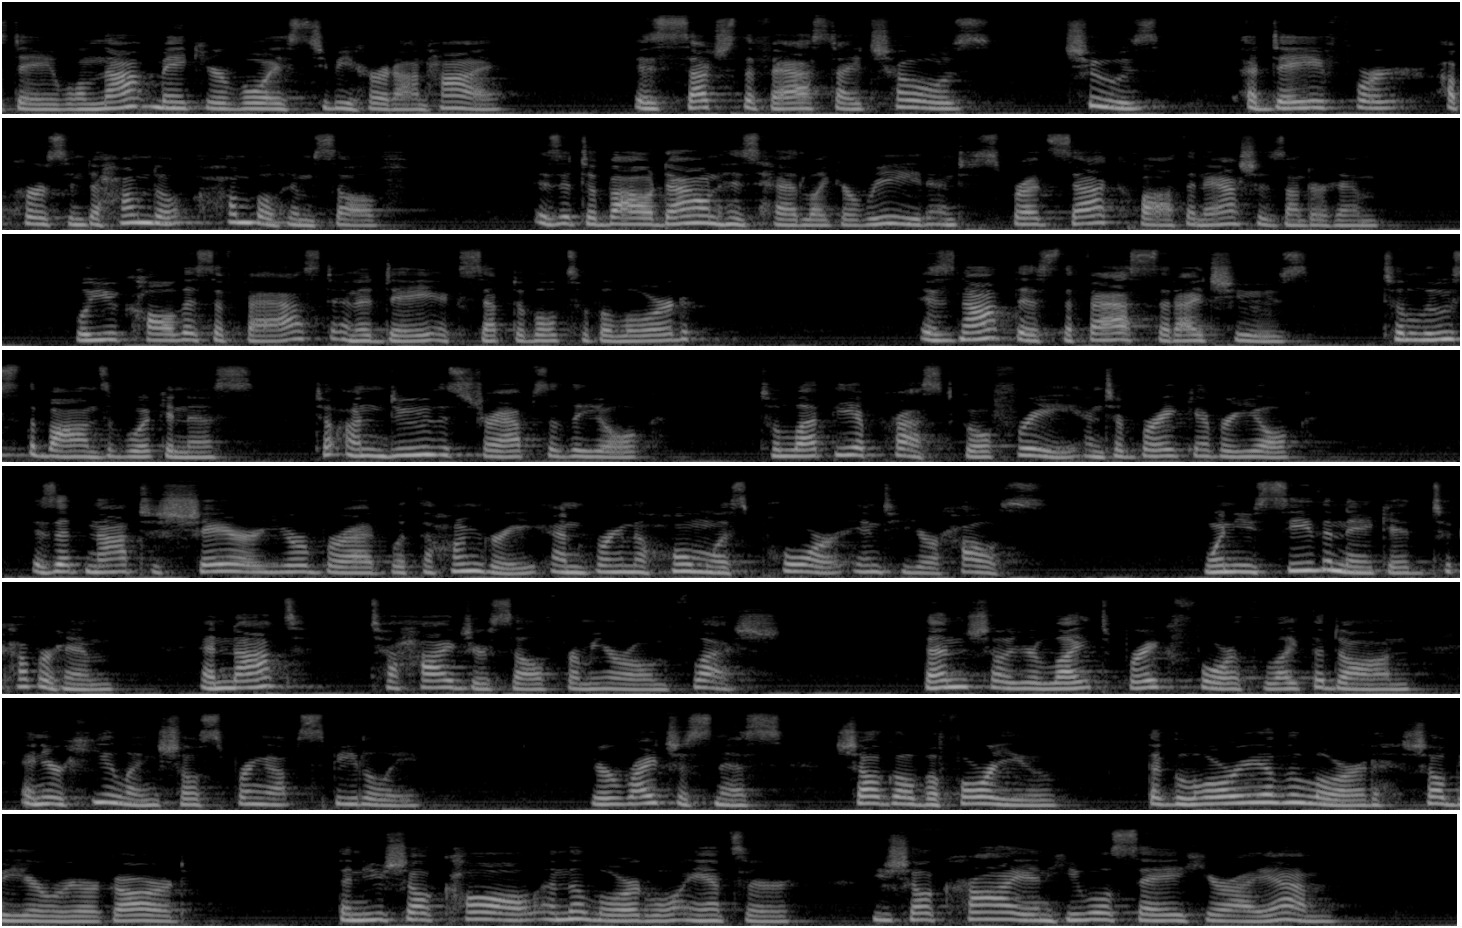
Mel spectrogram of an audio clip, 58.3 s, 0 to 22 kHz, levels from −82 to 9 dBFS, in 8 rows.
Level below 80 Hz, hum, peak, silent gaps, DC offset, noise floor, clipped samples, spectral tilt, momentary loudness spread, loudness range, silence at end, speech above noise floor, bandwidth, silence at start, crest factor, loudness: -66 dBFS; 60 Hz at -60 dBFS; -14 dBFS; none; under 0.1%; -66 dBFS; under 0.1%; -5.5 dB/octave; 10 LU; 4 LU; 0.6 s; 35 dB; 13.5 kHz; 0 s; 18 dB; -32 LUFS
